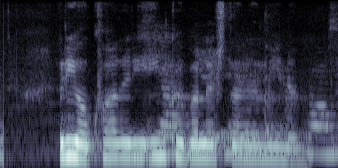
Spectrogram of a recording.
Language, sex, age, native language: Icelandic, male, 13, Icelandic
